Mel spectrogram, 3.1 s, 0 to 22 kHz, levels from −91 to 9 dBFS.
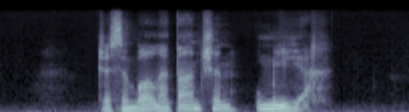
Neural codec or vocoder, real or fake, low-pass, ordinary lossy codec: codec, 32 kHz, 1.9 kbps, SNAC; fake; 14.4 kHz; none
